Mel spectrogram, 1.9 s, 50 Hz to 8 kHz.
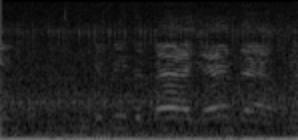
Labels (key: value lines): label: anthrophony, boat engine
recorder: SoundTrap 300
